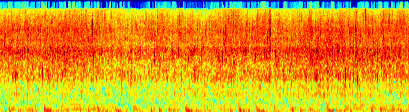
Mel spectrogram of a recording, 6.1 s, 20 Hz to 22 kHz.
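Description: Food deep frying in oil at 375 degrees, a steady dense sizzle and crackle of bubbling oil that runs loud and unbroken throughout, with no voices over it.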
